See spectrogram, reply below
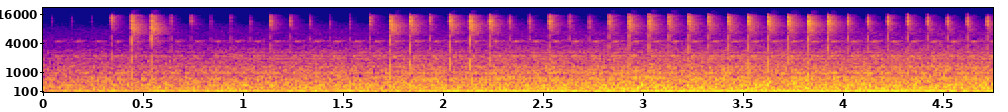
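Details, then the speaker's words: PicoSure picosecond laser removing a 12-year-old tattoo on an anaesthetized area, with the skin frosting: rapid, steady snapping clicks of laser pulses, about 200 per minute, over a low room hum. "what the picosure does is by the trillions of a second enough to break down the fragments and start to treat it"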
